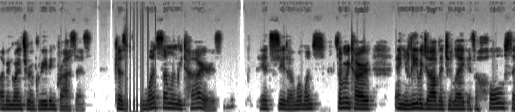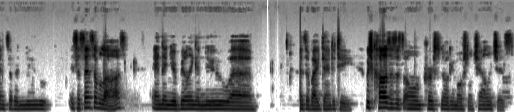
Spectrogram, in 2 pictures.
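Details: Adult man who stutters, formerly severe, who has not been using his speech targets since retiring, speaking in conversation; stuttering.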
